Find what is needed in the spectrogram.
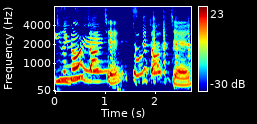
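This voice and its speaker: This woman puts on a squeaky character voice. Her pitch is extremely high. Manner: yelling.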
